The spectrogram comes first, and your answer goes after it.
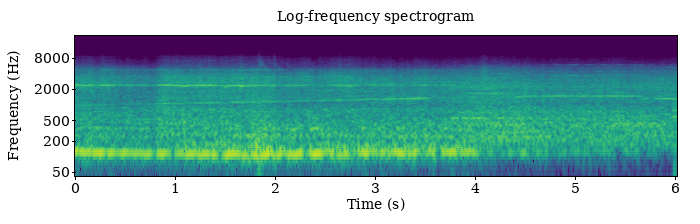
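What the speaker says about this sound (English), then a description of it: "Fire pilot jet. Fire pilot jet." A rocket ship's pilot jet fires as a film sound effect: a continuous loud roaring drone with a steady low hum and faint whining tones, sustained for several seconds without speech.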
